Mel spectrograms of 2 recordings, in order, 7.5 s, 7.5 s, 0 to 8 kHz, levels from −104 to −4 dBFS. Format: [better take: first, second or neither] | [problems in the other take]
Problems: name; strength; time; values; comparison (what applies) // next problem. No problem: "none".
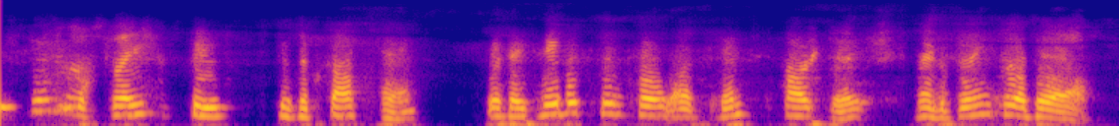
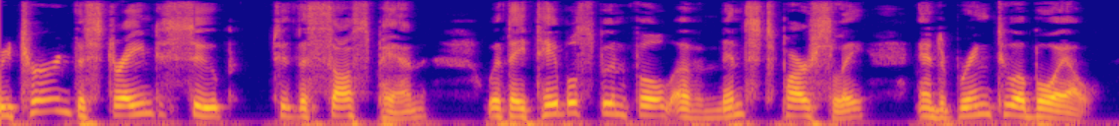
second | noise reduction (neural mask model Resemble Enhance denoiser)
